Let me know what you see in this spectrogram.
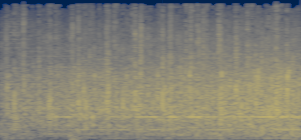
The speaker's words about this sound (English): Applause for Dikembe Mutombo at the Basketball Hall of Fame.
